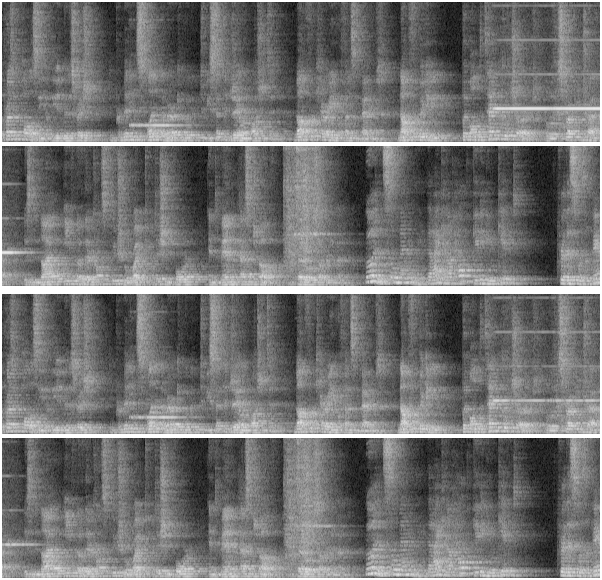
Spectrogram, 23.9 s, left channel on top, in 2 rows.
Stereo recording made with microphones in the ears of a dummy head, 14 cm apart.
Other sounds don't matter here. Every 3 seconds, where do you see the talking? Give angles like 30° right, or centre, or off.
20° left, 30° right, 30° right, 20° left, 30° left, 30° left, 30° left, 30° left.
